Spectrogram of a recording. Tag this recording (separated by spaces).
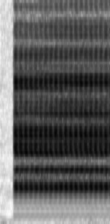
bell doorbell timbre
